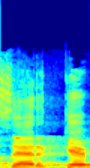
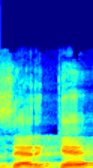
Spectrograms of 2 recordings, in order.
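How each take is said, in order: The two takes are said the same way.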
